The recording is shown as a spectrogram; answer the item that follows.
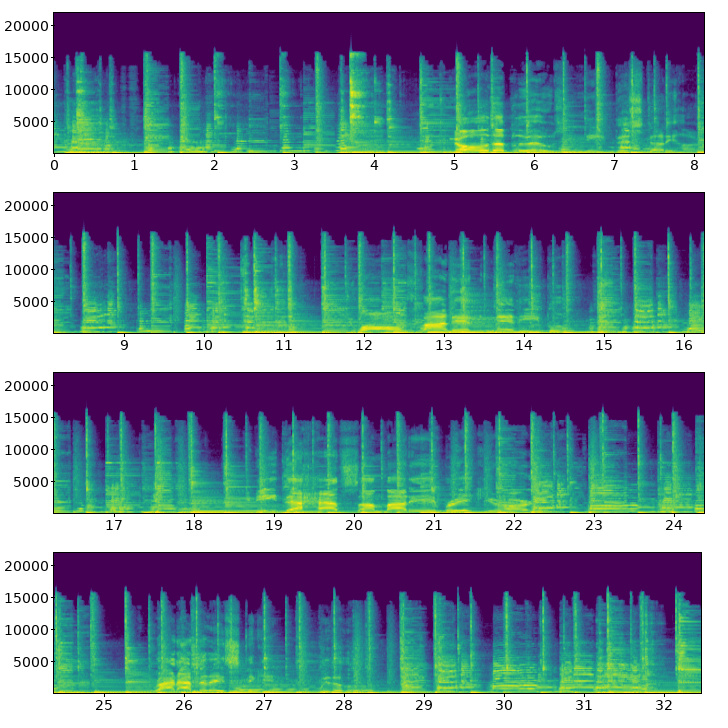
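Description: Live acoustic blues: an acoustic guitar strummed steadily under a harmonica that plays bending, wailing phrases every few seconds.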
